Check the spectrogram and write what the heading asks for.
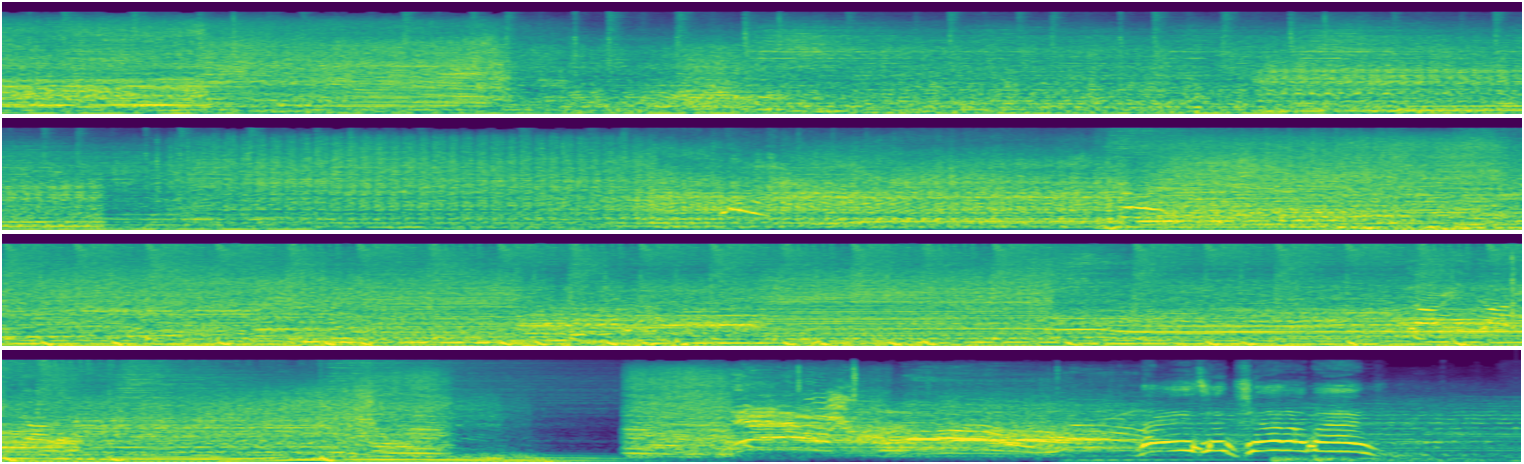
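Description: Drag cars doing tyre-squealing burnouts and running down the strip, mixed under background music.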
